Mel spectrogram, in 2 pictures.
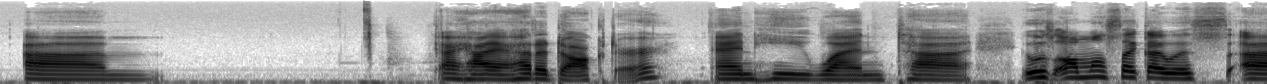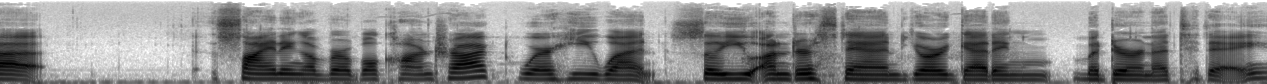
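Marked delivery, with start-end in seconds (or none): none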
